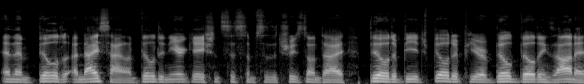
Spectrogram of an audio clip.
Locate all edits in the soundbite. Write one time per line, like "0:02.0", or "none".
none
